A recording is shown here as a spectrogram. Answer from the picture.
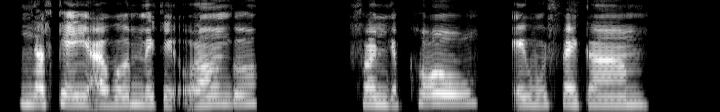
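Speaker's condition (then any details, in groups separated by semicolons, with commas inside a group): Cerebral palsy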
